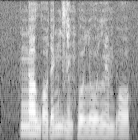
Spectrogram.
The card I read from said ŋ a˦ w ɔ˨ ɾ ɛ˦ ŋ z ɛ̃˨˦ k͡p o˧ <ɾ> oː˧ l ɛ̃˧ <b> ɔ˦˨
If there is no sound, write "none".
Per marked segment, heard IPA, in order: l, b

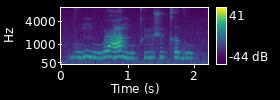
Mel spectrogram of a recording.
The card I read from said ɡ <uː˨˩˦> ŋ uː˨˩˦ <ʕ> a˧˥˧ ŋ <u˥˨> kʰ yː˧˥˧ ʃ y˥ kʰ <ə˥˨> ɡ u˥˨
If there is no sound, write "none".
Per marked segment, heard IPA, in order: u˨˩˦, ʕ, u˨˩˦, ə˥˨

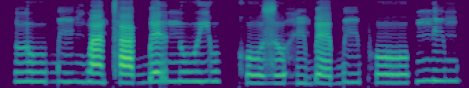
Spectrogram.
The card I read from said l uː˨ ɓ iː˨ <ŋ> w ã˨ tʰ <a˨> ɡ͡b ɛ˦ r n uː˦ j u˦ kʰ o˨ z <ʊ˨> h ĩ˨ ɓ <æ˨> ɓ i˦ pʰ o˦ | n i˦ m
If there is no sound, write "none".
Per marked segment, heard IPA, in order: ŋ, a˨, ʊ˨, ɛ˨

